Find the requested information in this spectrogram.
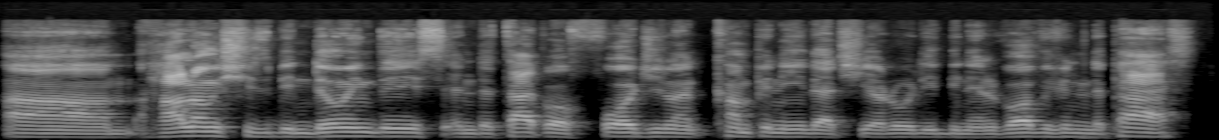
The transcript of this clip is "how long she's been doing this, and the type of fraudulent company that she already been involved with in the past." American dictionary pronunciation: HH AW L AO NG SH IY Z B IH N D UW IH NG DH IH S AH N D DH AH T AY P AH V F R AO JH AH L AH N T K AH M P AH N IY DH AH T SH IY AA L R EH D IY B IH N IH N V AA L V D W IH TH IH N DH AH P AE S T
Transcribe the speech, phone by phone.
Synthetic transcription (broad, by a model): HH AW L AO NG SH IY Z B IH N D UW IH NG DH IH S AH N DH AH T AY P AH V F R JH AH L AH N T K AH M P AH N IY DH AH T SH IY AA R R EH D IY B IH N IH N V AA L V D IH IH N DH AH P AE S T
